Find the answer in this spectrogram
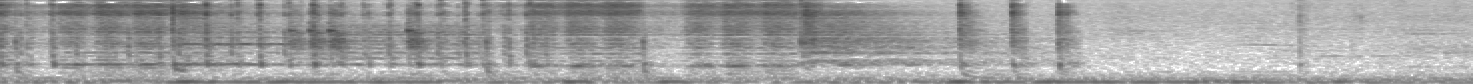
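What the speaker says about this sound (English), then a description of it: "you got your clip with your keyboard sound." Rapid keyboard typing sound effect, a quick run of crisp clicks and taps at close range with a brief break near the end before a few more keystrokes.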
